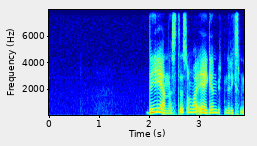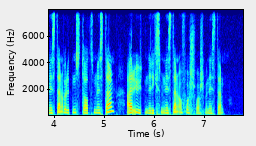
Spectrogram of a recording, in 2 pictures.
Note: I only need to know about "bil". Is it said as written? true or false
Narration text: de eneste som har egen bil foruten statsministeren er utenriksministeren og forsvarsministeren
false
